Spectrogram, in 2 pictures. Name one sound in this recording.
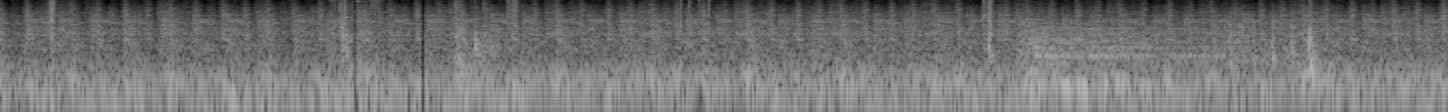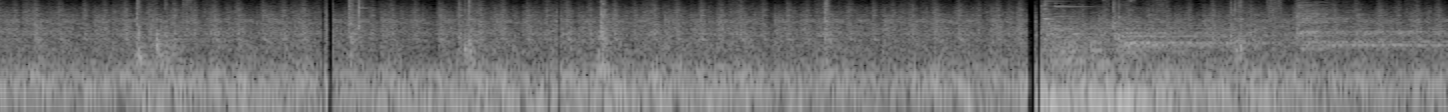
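Metal parts clank and tick.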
